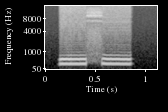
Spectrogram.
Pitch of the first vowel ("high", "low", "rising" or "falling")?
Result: high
